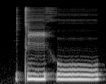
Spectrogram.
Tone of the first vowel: low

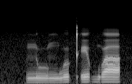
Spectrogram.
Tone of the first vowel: low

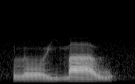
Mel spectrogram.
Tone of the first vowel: low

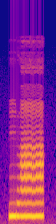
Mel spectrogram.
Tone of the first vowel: high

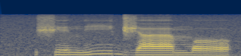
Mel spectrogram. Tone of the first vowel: low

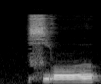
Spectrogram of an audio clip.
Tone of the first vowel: rising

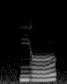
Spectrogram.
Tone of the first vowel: rising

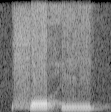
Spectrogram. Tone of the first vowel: high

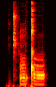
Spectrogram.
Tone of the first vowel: low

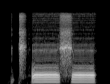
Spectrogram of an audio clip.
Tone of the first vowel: high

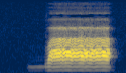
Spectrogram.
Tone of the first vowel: low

